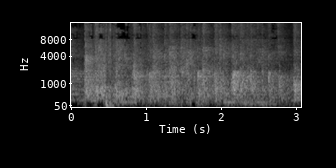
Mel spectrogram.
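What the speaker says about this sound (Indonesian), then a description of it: "Tepuk tangan." A classroom of schoolchildren claps hands together in a dense, uneven patter of many small claps, loud and close, sustained for a few seconds without speech on top.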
